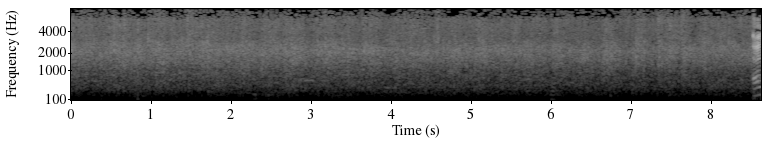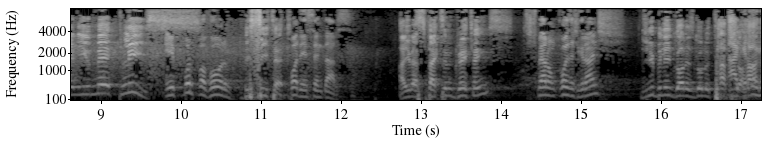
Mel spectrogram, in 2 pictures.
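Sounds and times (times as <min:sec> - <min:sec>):
audience clapping: 0:00.0 - 0:13.0
speech: 0:08.6 - 0:17.2.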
